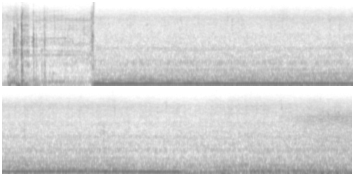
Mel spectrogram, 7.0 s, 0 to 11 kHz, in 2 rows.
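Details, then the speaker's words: Exhaust system idling after a leaking muffler pipe was patched with a no-weld fix: a short clatter at start-up, then a deep, steady rumble with no hiss or puffing; far quieter and sealed. "alright alright alright so 100 times quieter and we're all set now so it's a quick and easy way to to patch up your exhaust system"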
